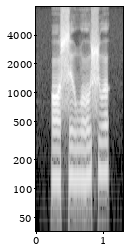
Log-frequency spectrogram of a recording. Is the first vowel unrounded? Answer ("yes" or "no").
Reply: no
